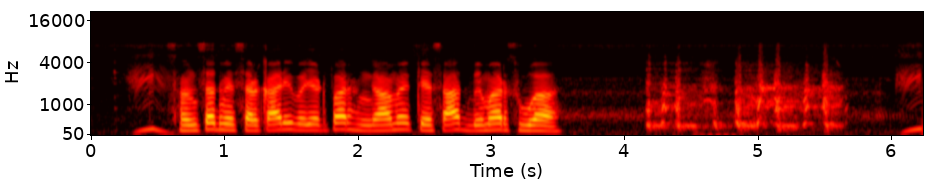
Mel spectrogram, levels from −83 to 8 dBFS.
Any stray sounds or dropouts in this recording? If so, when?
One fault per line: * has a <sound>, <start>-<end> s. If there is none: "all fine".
* has a cough, 4.2-5.7 s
